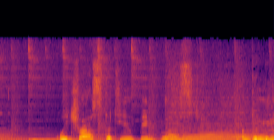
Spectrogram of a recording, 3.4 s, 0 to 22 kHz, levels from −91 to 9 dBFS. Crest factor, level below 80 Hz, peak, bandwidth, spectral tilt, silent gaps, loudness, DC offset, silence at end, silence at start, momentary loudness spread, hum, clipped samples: 16 dB; -26 dBFS; 0 dBFS; 16 kHz; -6 dB/octave; none; -18 LUFS; under 0.1%; 0 s; 0 s; 12 LU; none; under 0.1%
